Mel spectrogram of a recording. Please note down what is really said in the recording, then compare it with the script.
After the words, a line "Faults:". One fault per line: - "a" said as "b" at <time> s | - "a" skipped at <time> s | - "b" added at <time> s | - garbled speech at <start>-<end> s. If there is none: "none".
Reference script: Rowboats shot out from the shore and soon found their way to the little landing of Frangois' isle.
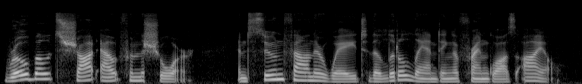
Rowboats shot out from the shore and soon found their way to the little landing of Frangois' isle.
Faults:
none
